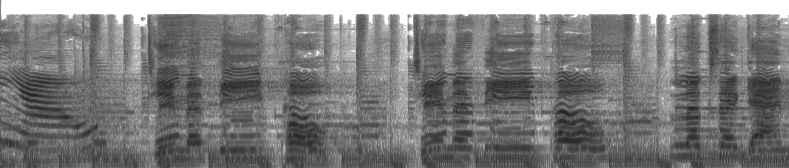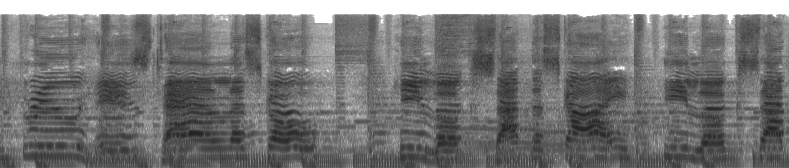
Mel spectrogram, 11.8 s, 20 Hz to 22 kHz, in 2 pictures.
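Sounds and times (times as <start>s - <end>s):
cat meowing and yowling: 0.0s - 0.7s
speech: 1.2s - 11.8s.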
